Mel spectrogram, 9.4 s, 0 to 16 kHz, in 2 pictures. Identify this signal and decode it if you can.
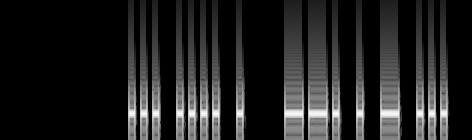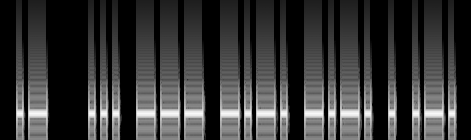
Morse code, heard as a keyed tone, about 20 wpm, 700 Hz. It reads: SHE GETS A SOCCER
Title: Easy Phrases 20wpm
